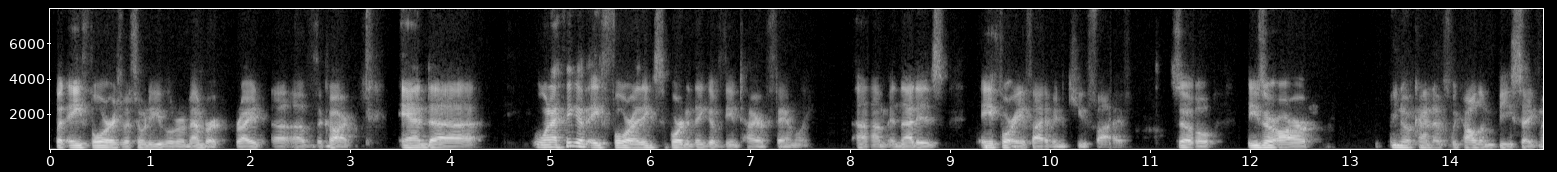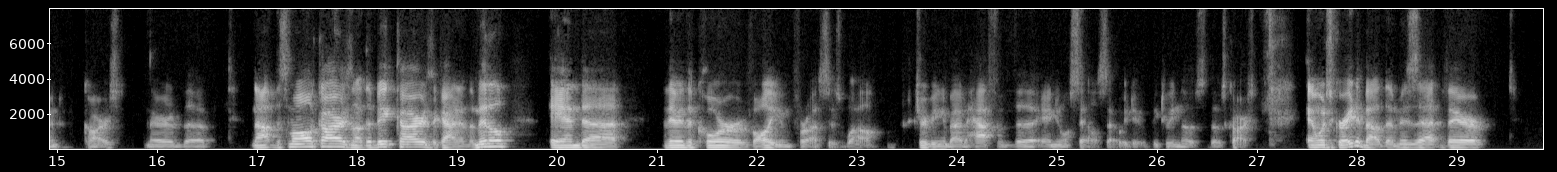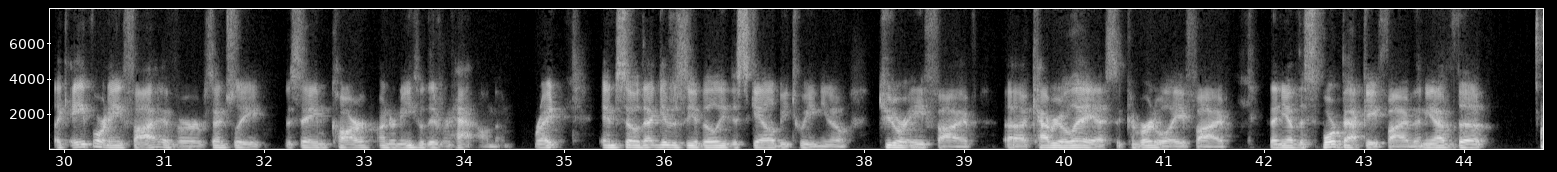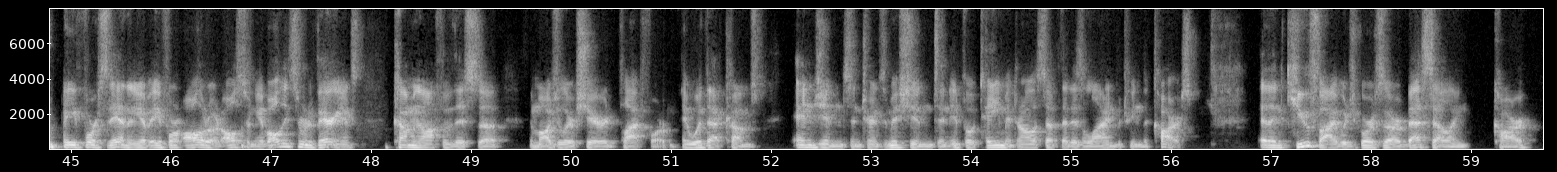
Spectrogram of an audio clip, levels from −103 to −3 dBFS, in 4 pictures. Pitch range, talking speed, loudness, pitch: 95-115 Hz, 205 wpm, -24 LUFS, 105 Hz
